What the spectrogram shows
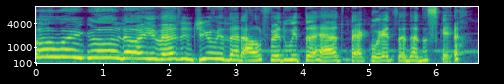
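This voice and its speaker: A woman with a high pitch speaks fairly slowly with hardly any pauses, her pitch swinging very widely while her loudness stays very even. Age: 30s. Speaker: streamer. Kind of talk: casual chat. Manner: animated.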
